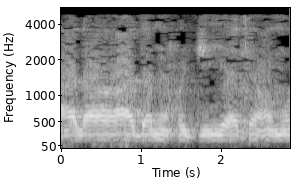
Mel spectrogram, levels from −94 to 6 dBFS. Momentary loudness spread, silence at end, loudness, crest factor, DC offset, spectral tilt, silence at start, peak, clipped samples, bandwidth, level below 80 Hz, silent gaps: 4 LU; 0 s; -11 LUFS; 10 dB; under 0.1%; -8.5 dB/octave; 0 s; 0 dBFS; under 0.1%; 5 kHz; -48 dBFS; none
